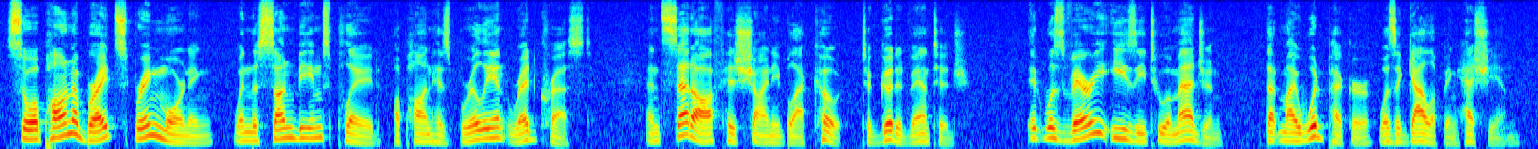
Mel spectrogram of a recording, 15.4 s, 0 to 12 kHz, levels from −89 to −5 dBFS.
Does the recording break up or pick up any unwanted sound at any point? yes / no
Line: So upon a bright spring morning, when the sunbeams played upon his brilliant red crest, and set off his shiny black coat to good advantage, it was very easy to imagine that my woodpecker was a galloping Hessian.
no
